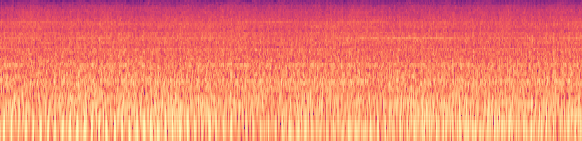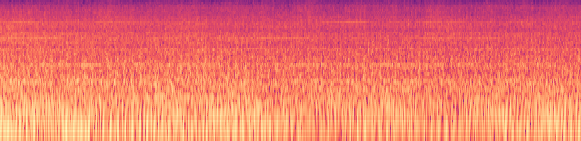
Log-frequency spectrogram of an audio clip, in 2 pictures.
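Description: A helicopter's rotor thumps steadily with a loud engine whine.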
